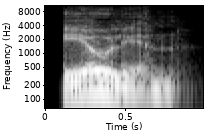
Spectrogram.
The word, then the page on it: eolian: British English; əʊ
